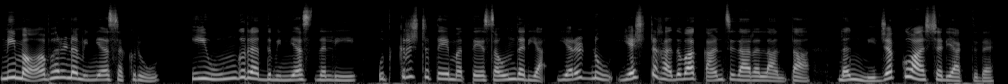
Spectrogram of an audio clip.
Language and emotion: Kannada, surprised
